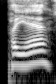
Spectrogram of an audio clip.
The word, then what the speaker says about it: Payen: Men den mest intressanta reseberättelsen från Sala kommer ju från Nicolas Payen, hur man nu uttalar det, en till fransman som var i Sverige på 1660-talet. Det är några år efter Ogier är där. – Ja, Payen, sa vi det? – Ja, vi köper det.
